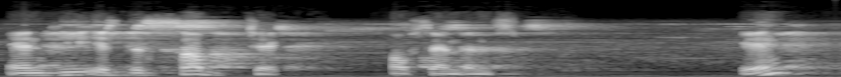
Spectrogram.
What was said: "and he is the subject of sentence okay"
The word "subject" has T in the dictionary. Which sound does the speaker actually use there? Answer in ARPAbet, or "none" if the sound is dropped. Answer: T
